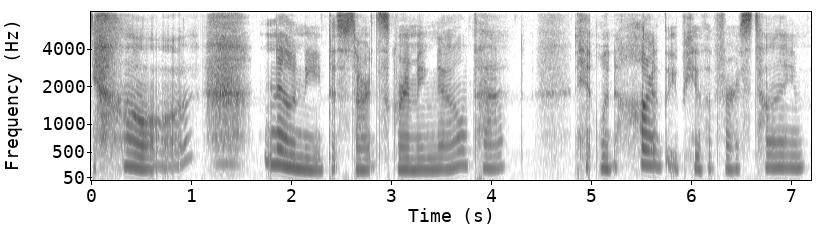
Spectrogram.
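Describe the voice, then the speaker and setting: A man playing a possessive, teasing femboy vampire lover in an ASMR roleplay, speaking in soft, languid, condescending half-whispers. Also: sits high, takes it slowly, creaky, no room sound, full character voice. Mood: seductive, possessive.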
